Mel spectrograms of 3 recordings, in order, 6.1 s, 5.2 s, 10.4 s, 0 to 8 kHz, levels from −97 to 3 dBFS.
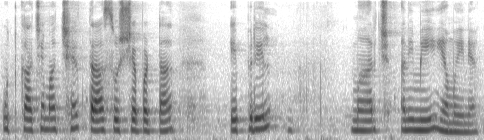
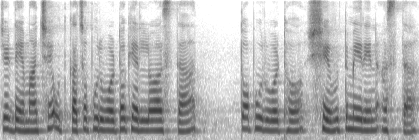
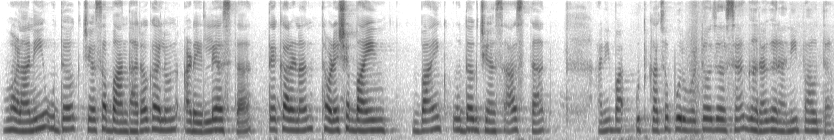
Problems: constant background noise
